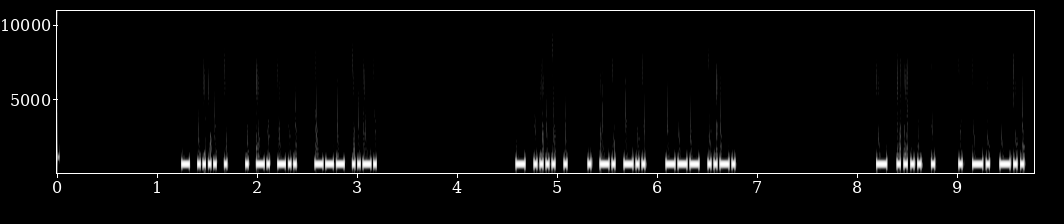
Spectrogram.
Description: Morse code, heard as a keyed tone, about 37 wpm, 700 Hz. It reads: THE END OF THE END OF THE END
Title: Speed-Racing - Sets of 3 Words 30wpm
